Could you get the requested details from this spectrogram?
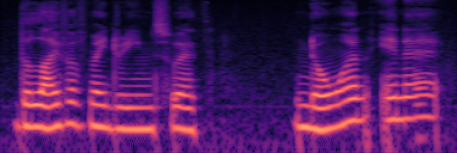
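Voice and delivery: usual speaking voice

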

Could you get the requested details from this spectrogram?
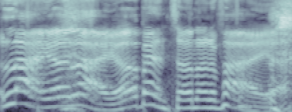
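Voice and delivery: put-on playful African-accent singsong; mock African accent. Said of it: "I'm gonna do the African accent".

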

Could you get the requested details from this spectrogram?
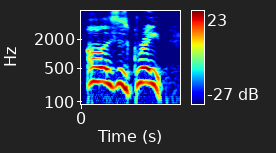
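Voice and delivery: high, bright mock delight; excited gush. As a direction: gush like a thrilled first-time viewer. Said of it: "being like".

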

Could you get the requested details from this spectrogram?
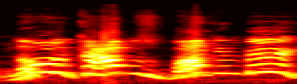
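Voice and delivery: high, loud shouted retelling; screaming. Real, not acted. Cohost yelling about the cop firing back, screaming. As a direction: shout it out in high-pitched excitement. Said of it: "Can you stop screaming".

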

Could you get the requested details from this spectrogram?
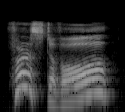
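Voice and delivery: high, loud eager announcement; eager puppet. A narrator's reading. Puppet telling fox how he'll spend gold, eager. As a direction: launch brightly into grand plans. Pinocchio announces his grand plans.

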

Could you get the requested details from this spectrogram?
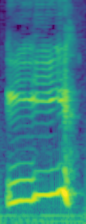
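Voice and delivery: a very high, soft embarrassed squeak; tiny high cringe noise; cringing squeak. Retold or imitated. Cringe after being caught.

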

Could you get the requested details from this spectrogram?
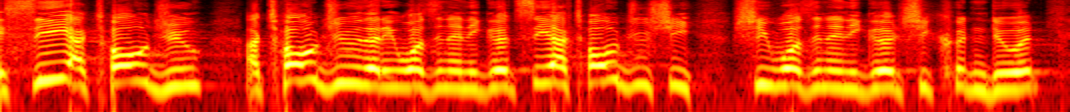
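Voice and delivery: a hint of a sneering enemy; accusing Satan. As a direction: taunt like a smug adversary who says told you so. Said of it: "trying to say".

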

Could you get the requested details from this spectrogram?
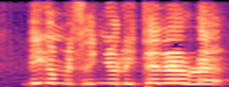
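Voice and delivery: very high-pitched, hammed-up foreign Spanish; catch-all Latin American accent. Shown as a demonstration. Improviser showing his one voice for Peru and Honduras, mock accent. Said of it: "todos los demás que sean Perú".

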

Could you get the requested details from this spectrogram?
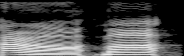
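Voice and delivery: lightly put-on English accent. Co-host echoing the comic, mock English accent.

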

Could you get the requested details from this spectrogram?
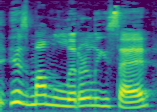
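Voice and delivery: usual speaking voice

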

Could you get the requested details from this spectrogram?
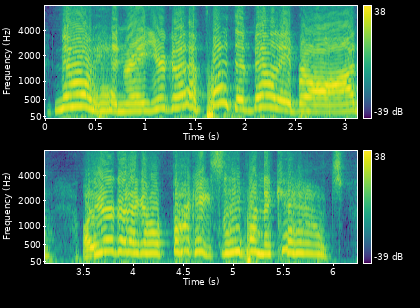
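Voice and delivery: high, sharp nagging wife; bossy wife. Acted. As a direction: order your husband around. Wife in the ad skit.

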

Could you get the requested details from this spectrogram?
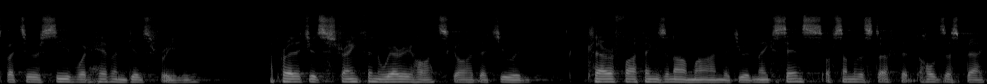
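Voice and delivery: soft, low spoken prayer; quiet prayer. Real, not acted. Pastor praying softly over the congregation. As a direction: pray it gently over the room.

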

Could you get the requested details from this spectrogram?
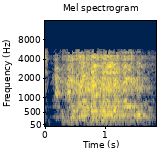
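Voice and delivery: a sudden high burst of laughter; husband bursts out laughing; amused laugh. Acted. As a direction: laugh out, caught off guard by the mistake. Husband laughs at tied thumb.

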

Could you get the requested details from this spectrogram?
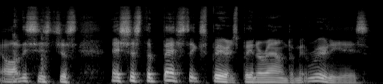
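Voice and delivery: usual speaking voice

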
